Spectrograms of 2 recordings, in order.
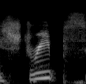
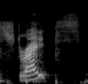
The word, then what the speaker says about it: stripes: bit more with transfer all of my students say strips instead of stripes so i had margarita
